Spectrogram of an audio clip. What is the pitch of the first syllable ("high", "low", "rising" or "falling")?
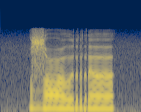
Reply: low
